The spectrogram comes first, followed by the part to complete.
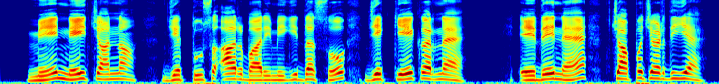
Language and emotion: Dogri, angry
